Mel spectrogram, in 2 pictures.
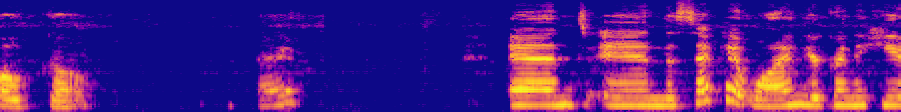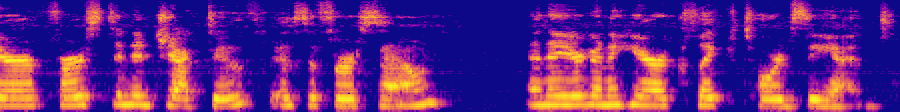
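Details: Adult speaker; normal speech.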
